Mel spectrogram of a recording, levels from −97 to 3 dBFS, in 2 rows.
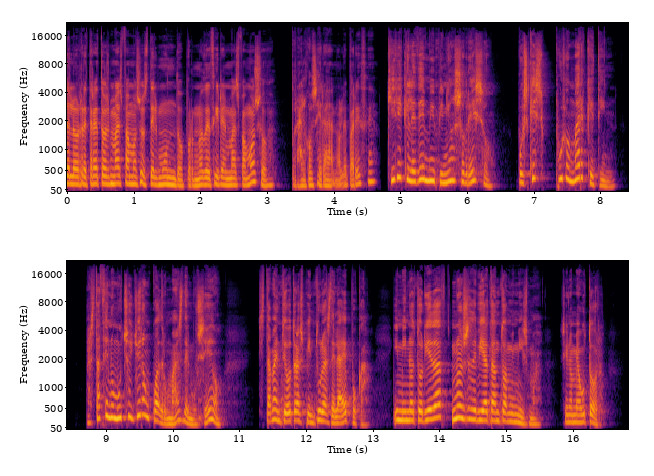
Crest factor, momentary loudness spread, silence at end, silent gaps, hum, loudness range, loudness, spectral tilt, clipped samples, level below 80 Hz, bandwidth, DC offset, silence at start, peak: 18 dB; 11 LU; 0.35 s; none; none; 3 LU; -20 LUFS; -5 dB/octave; under 0.1%; -70 dBFS; 19 kHz; under 0.1%; 0 s; -2 dBFS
